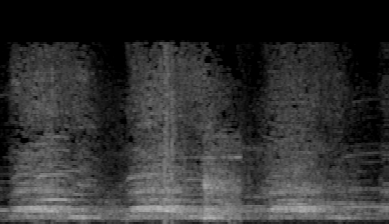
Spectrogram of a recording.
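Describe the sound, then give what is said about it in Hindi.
Crowd of football fans at Kolkata airport cheering and chanting for Lionel Messi, with three loud, surging swells of many voices roaring together. “दिग्गज footballer Lionel Messi GOAT India tour के लिए आज सुबह कोलकाता पहुंचे। हजारों की संख्या में फुटबॉल प्रशंसकों ने हवाई अड्डे पर उनका जोरदार स्वागत किया।”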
